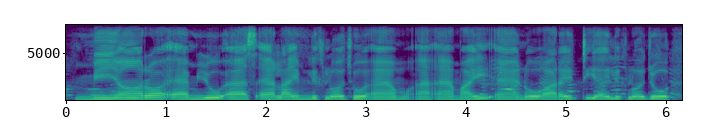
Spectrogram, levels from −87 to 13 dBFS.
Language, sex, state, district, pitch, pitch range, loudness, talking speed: Maithili, male, Bihar, Bhagalpur, 175 Hz, 170-180 Hz, -19 LUFS, 80 wpm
